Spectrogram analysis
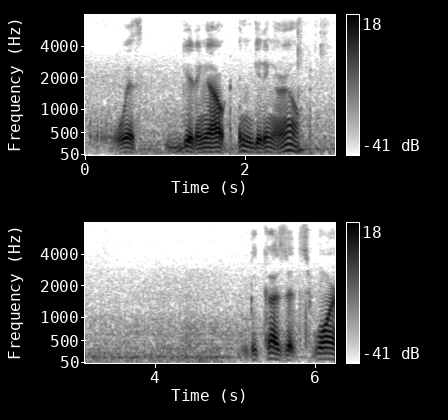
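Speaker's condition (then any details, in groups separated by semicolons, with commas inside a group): Cerebral palsy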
